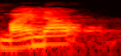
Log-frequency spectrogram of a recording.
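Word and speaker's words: Minot: that's how you pronounce it that's how you pronounce it my not my not my not like I thought likeo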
